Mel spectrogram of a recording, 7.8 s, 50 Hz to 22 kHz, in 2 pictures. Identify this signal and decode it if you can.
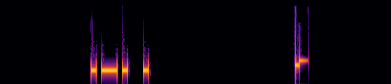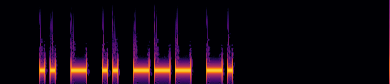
Morse code, heard as a keyed tone, about 20 wpm, 700 Hz. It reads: RE ITION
